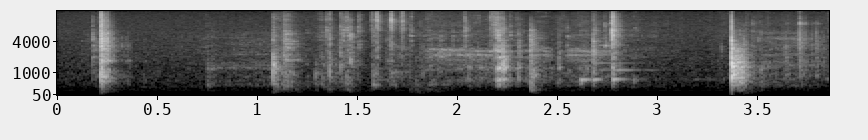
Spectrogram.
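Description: A small metal part rattles and scrapes in someone's hands.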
